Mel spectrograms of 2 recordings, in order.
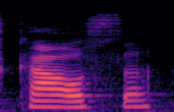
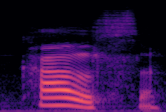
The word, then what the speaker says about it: calça: Mas nós temos aqui também ouvido, depois temos calça, e pode ver que tudo que eu estou pronunciando parece ser a letra U, mas, por exemplo, ouvido é com U mesmo, mas calça já é calça, é com L, só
